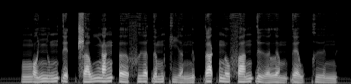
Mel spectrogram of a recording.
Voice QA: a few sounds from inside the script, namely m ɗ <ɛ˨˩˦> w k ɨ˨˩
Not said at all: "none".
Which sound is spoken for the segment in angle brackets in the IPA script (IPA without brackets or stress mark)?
ɛ˨˩˦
